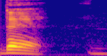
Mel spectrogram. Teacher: ठीक है, जीभ के ऊपरला भाग जो होता है ना मूर्धा, उससे जब टकराती है जीभ और एकदम नीचे आती है बोलने में, जब आप बोलेंगे ड बोलेंगे तो जीभ ऊपर जाएगी, टकराएगी, है ना, मूर्धा से, और एकदम नीचे आएगी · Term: उच्चिप्त वर्ण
